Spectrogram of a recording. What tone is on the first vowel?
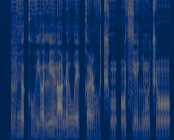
high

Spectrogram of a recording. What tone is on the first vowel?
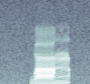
rising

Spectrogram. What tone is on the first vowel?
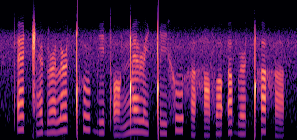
high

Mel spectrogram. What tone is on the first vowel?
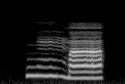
high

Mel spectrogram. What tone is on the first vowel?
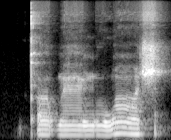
low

